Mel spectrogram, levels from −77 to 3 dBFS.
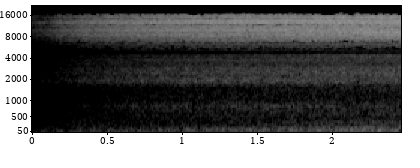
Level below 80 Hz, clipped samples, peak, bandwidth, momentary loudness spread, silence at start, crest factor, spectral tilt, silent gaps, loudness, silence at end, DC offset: -60 dBFS; under 0.1%; -6 dBFS; 17 kHz; 13 LU; 0.1 s; 14 dB; 2 dB/octave; none; -18 LUFS; 0 s; under 0.1%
